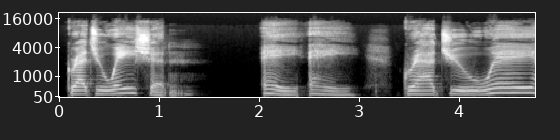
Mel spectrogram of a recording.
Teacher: Graduate, higher in pitch, longer than the rest. Shin. And a little louder. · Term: primary stress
